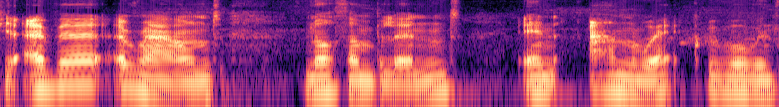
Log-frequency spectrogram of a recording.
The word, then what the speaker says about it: Alnwick: So if you're ever around Northumberland in Alnwick, we've all been saying it wrong, just come to Alnwick Castle.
